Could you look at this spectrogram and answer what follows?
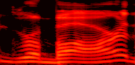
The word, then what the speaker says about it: Grabar: But Henry Grabar, that is how you say it, like Babar the elephant.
